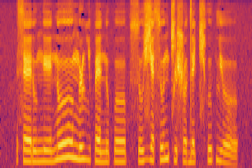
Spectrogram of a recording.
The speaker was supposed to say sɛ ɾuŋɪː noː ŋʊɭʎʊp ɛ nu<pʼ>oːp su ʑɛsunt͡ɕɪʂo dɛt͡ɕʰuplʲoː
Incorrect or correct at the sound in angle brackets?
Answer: incorrect: p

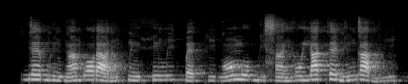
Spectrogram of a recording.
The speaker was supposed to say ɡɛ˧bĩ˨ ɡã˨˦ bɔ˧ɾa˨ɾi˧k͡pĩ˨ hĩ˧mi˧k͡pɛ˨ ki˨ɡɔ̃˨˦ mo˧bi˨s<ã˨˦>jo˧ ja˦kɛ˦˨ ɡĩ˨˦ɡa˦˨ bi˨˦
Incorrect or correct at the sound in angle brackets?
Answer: incorrect: ã˨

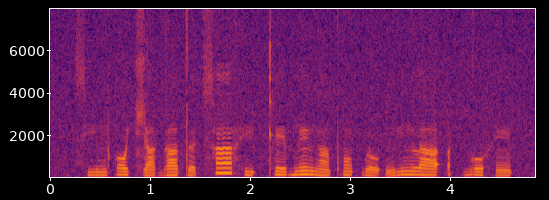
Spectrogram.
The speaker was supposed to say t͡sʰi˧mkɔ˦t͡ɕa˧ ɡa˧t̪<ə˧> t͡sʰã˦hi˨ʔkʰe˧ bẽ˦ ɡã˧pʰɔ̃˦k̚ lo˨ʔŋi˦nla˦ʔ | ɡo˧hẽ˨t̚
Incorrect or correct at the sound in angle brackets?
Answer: incorrect: ə˨˩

